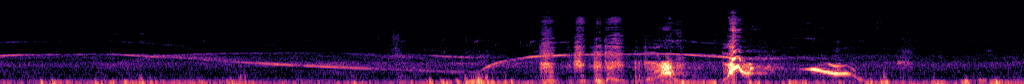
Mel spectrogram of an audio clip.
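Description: A Norwegian Elkhound lets out wavering, drawn-out howls alongside a wailing police siren.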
